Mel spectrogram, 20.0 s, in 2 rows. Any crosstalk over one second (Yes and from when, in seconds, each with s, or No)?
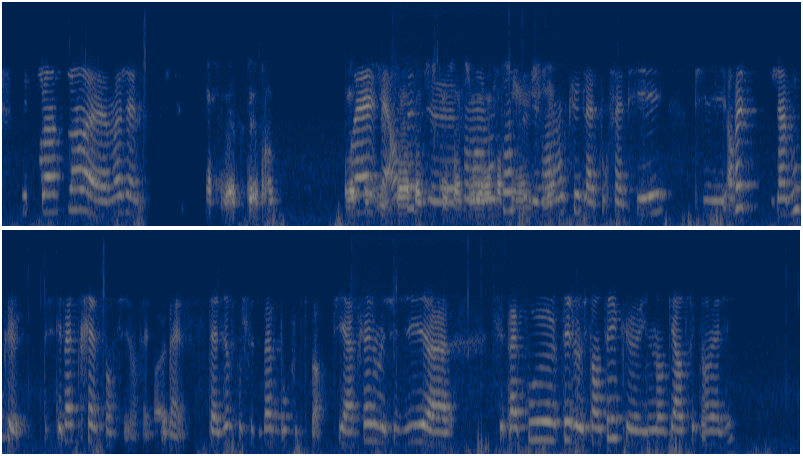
Yes, from 4.4 s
